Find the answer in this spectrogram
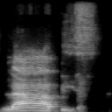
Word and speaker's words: lápiz: Ortiz Cuéntame la palabra lápiz lápiz es grave Sí porque tiene tilde en la penúltima según su terminación lleva tilde o no Exacto lleva el acento en la a lápiz y eso es porque termina con z O sea la terminación no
